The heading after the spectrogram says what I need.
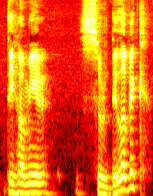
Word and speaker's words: Tihomir Surdilovic: And Tihomir Surdilovic. Yeah, nice. Yeah. Is it correctly? Yeah, you got it.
